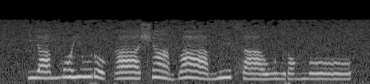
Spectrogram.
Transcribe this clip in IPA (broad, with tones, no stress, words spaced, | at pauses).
ja˧mɔ̃˦ju˦ɾo˨ ɡaː˧ʃã˦˨baː˦˨mĩ˦ saː˧wi˧ɾɔ˦ ŋoː˧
